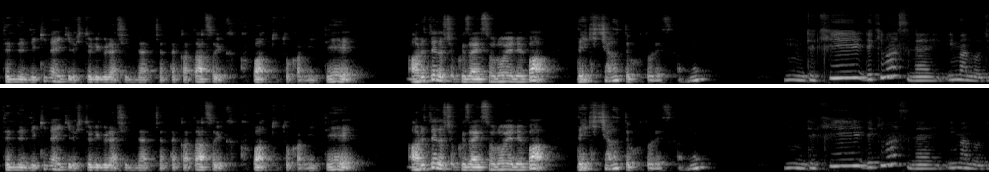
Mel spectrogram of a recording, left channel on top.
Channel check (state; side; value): normal; both; correlation 0.89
